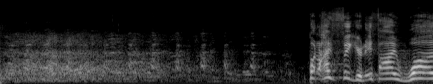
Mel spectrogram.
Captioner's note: audience laughing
